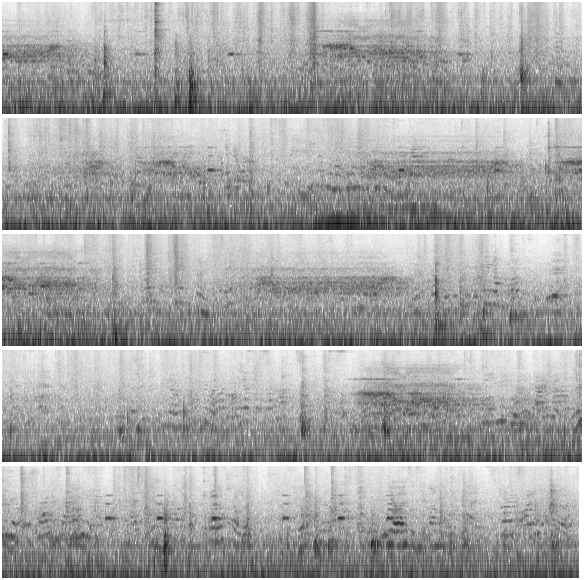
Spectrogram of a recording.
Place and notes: cologne, gürzenich str. drugstore
inside a german drugstore, the beep of the cash scanner, steps and the pneumatic doors
soundmap nrw - social ambiences and topographic field recordings
Deutschland, European Union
